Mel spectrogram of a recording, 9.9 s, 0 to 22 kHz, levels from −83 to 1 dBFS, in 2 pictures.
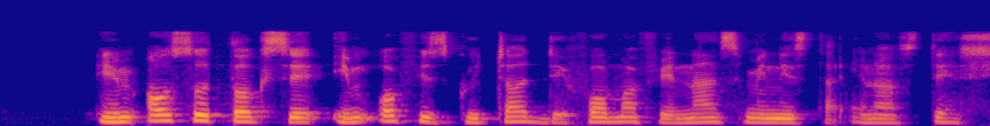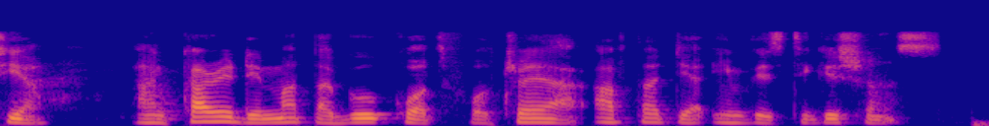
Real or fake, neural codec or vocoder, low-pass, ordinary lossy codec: fake; codec, 16 kHz, 1 kbps, X-Codec, WavLM features, trained on Multilingual LibriSpeech; none; none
